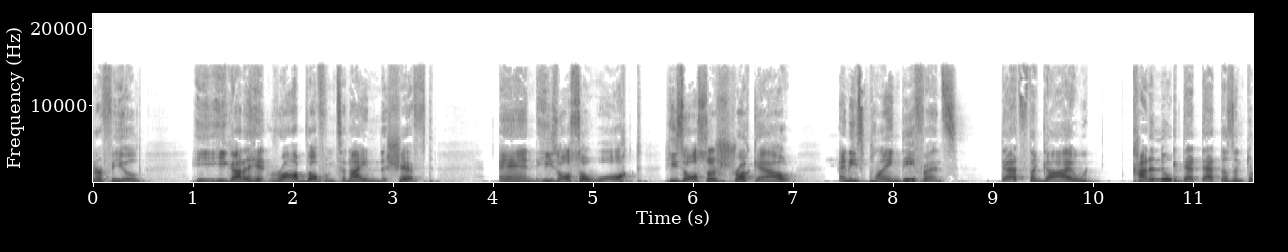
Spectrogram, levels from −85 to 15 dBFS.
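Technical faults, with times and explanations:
10.79–10.81 s, CD skip: the speech cuts out for a very short mute of around 20 ms, then resumes from a different point, jumping forward or back by a multiple of one disc revolution. A knock or disc flaw threw the laser onto another turn of the spiral. Unlike a plain dropout, where the audio picks up where it stopped, the sound after the gap does not continue from where it broke off.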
